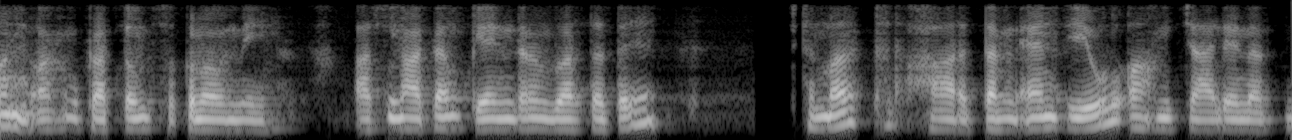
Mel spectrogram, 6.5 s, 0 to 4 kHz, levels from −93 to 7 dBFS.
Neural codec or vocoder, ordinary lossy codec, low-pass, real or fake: codec, 16 kHz, 1 kbps, FunCodec, trained on LibriTTS, 50 frames a second; none; 3.6 kHz; fake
